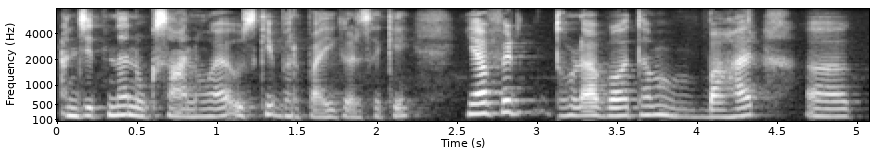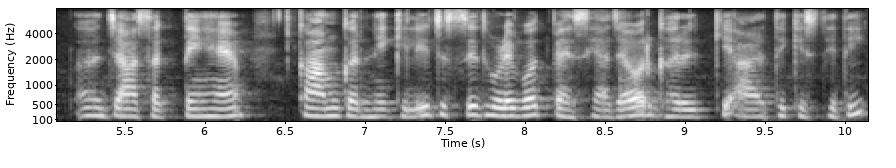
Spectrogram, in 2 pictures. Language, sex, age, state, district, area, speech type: Hindi, male, 30-45, Madhya Pradesh, Balaghat, rural, spontaneous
